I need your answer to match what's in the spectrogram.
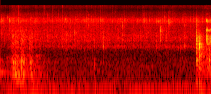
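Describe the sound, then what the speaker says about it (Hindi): Finely chopped onions frying in a pot for beef stew: a steady, moderately quiet sizzle throughout, with a few louder stirring scrapes and crackles near the start and again just before the end. "अब मैं इसके अंदर ये जो मैंने प्याज काटी हुई थी बारीक, वो मैं डाल रही हूँ"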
